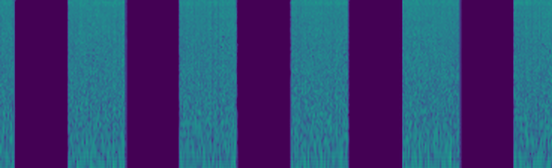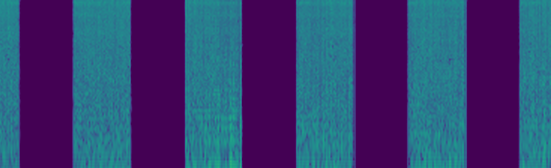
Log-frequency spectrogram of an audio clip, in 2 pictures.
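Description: Loud bursts of static-like hiss, each about three-quarters of a second long, repeating steadily every second and a half with dead silence between.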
